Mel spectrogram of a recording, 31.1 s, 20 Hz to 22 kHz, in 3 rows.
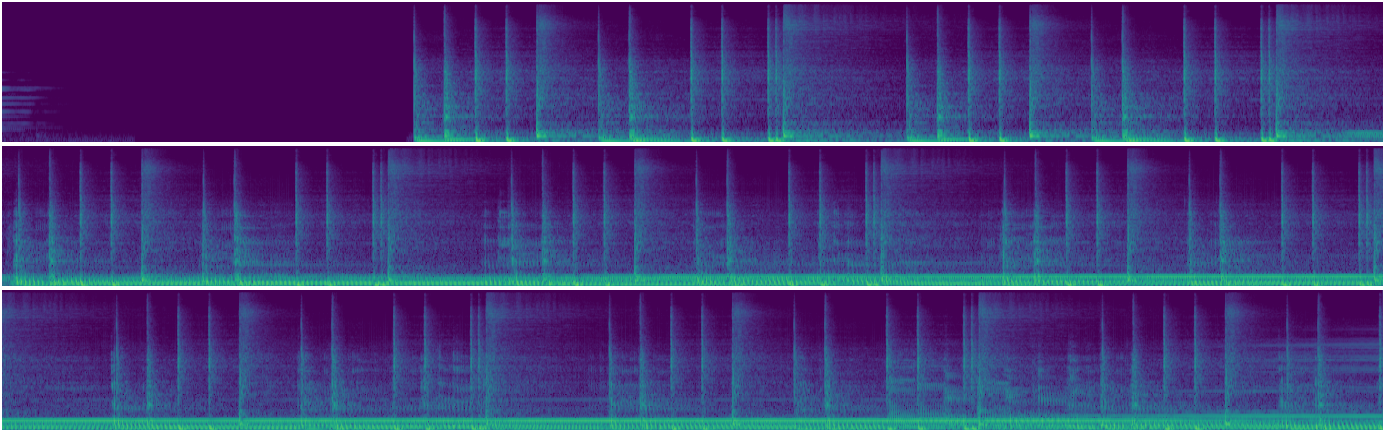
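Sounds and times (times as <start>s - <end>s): heavy drum hits: 3.1s - 31.0s
metal band playing riff: 9.7s - 31.0s.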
